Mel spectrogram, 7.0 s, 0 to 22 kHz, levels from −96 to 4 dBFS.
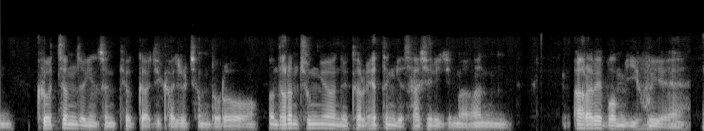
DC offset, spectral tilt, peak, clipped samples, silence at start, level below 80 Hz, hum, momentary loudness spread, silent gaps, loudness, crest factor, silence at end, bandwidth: under 0.1%; -7.5 dB/octave; -4 dBFS; under 0.1%; 0 s; -54 dBFS; none; 5 LU; none; -25 LUFS; 22 dB; 0.15 s; 7.2 kHz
